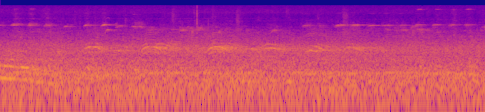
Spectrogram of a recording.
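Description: A Chinese wolf's howl tails off with a falling pitch in the first half-second. It is followed by a run of about six short calls, roughly one every half-second, over faint high chirping.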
